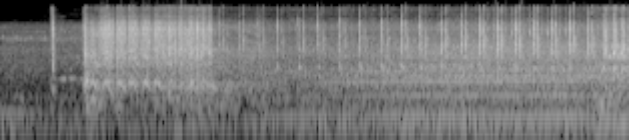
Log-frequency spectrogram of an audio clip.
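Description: Right after start-up a sharp, rapid, steady ticking rides over the idle; that's loose tappets with too much valve clearance.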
